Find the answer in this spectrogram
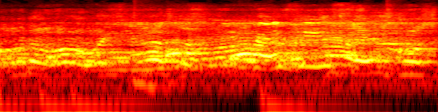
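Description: Overlapping speech: several people talking over each other at once.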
